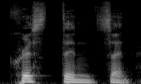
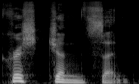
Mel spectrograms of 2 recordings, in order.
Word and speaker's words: Christensen: we've heard rumors that Hayden Christensen yes it's pronounced Christensen not Christensen I don't know why so many people get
